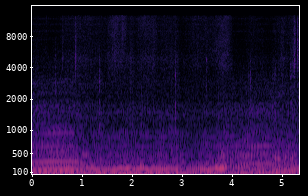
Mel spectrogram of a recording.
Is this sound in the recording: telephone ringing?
no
